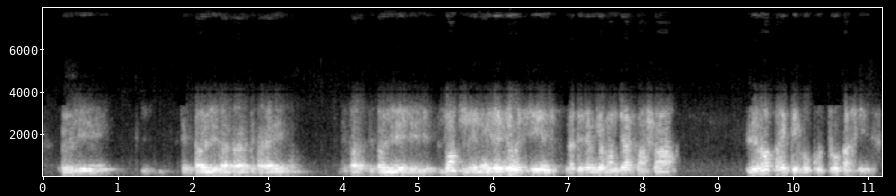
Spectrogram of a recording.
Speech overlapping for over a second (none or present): present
